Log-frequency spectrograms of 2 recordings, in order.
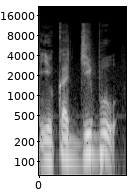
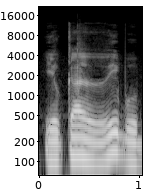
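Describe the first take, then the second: First: The middle consonant is a j sound. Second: The middle consonant is a th sound, as in 'this'. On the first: The speaker calls it wrong. "Banyak kok yang baca yukajibu" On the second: The speaker calls it right. "bukan yukadzibu"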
